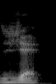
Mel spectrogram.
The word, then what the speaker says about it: j'ai: So have there is A-I, but je and e contracts and we get j'ai. J apostrophe A-I, j'ai.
